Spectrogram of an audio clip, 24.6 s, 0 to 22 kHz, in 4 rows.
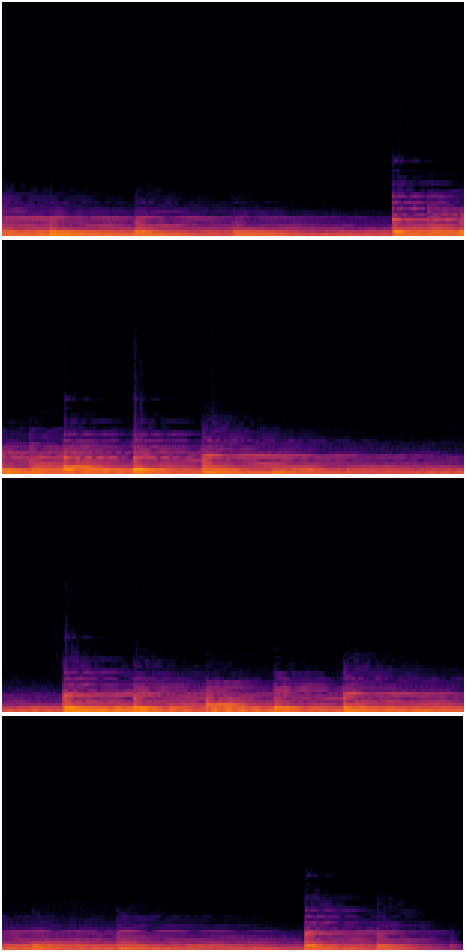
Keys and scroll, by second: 10.2 ctrl+0.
